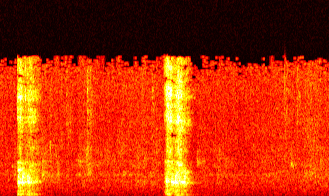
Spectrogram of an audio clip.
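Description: A man coughs twice, two short coughs about two seconds apart.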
